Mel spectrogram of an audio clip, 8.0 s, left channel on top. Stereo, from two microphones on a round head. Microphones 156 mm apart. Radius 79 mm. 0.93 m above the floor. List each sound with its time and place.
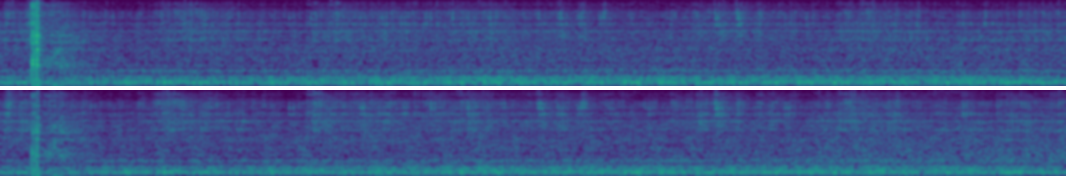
0.2 s tapping: 70° left (ahead or behind), 3.5 m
